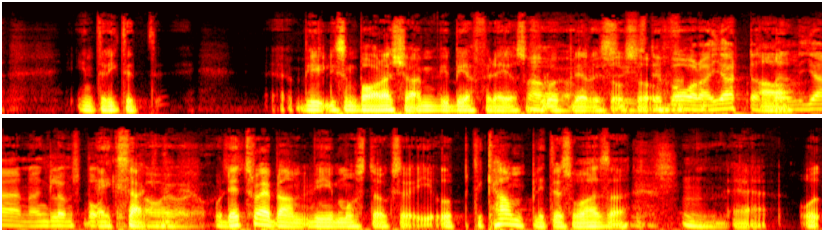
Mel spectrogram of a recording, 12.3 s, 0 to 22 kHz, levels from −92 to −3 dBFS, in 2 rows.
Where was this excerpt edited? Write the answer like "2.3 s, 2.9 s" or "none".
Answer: none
